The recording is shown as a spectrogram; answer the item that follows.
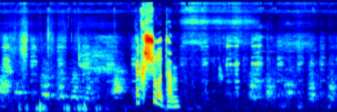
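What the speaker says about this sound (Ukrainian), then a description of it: "Що там, собаки?" Two dogs play near people in Kushuhum, Ukraine, a sharp high whimpering yelp in the middle among panting and soft yips, with a person talking before it.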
